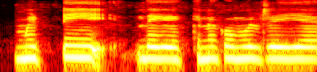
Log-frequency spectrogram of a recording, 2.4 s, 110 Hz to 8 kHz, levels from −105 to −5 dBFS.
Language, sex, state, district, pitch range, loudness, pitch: Hindi, female, Chhattisgarh, Raigarh, 245-255 Hz, -15 LUFS, 250 Hz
